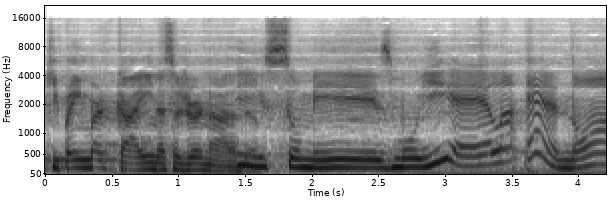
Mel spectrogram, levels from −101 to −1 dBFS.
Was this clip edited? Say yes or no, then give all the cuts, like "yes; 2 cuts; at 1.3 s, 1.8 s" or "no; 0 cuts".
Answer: no; 0 cuts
